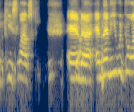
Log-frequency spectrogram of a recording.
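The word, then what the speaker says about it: Kieślowski: Kieslowski is what I say. Kieslowski. Again, yeah. But Kieslowski would be how he would say it if he lived in Wisconsin in the 70s. He'd say Kieslowski.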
